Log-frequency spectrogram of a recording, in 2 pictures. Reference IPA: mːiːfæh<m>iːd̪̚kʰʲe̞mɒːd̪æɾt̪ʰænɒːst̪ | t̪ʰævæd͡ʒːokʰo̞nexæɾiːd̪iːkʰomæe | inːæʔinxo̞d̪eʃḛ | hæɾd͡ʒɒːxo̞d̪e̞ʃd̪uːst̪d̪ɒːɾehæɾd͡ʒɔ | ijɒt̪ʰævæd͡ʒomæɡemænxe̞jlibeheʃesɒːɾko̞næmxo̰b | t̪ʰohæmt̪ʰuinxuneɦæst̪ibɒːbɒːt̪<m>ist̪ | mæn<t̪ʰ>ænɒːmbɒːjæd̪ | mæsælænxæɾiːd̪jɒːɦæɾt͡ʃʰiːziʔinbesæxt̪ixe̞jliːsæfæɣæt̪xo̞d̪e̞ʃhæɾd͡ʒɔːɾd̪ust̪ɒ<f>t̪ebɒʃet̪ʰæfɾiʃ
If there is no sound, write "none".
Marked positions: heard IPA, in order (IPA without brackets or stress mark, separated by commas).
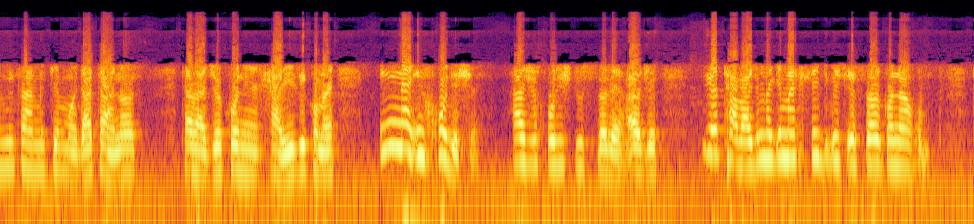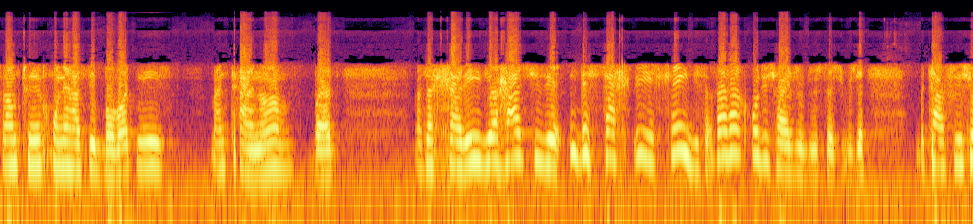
m, n, t̪ʰ, ʃ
